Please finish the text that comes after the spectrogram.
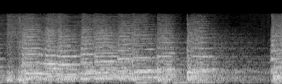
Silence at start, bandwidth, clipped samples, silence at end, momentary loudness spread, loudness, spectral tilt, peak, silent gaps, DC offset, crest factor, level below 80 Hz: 0 s; 11.5 kHz; under 0.1%; 0 s; 11 LU; -12 LUFS; -4.5 dB/octave; 0 dBFS; none; under 0.1%; 12 dB; -36 dBFS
